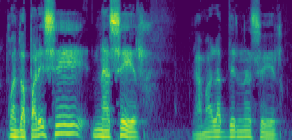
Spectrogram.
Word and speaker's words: Nasser: egipcio d cuando aparece nacer gamal abdel nasser nasser como el pronunciarían en inglés nacer tumbado un golpe de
